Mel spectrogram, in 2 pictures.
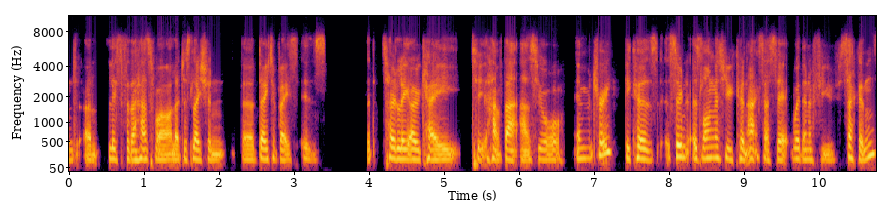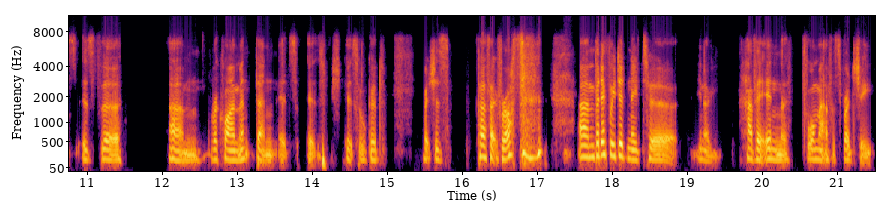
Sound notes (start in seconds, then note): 16.7 laughs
